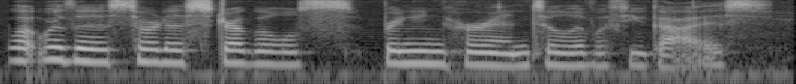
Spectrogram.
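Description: A woman's voice: a little high, steady tone, moderate pace, mellow. A woman interviewer putting questions in a conversational radio interview. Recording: faint hum behind voice.

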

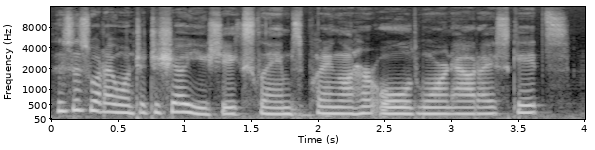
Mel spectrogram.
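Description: A woman's voice: medium pitch, brisk, darkish tone, no room sound. A young woman in her teens reading her own written story aloud as a scripted narration. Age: teenager.

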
